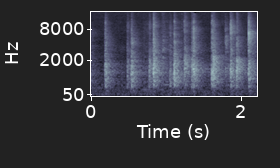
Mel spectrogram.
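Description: A quick, uneven run of sharp taps, about five a second, with a little room echo.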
